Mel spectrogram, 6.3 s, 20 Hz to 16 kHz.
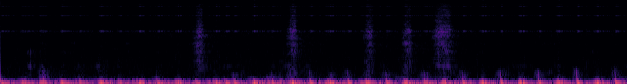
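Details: Fast, strong, regular low thumps at roughly 158 beats a minute, the creator's own heartbeat; a racing, pounding heartbeat.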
